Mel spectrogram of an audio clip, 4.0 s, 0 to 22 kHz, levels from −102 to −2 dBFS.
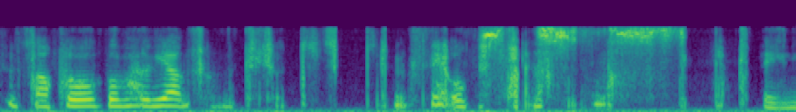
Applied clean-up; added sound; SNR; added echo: neural diffusion model UNIVERSE++.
